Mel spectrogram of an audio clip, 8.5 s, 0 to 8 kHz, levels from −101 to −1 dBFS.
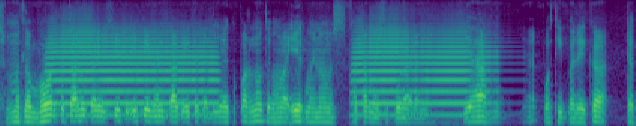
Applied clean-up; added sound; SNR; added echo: neural mask model RNNoise.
